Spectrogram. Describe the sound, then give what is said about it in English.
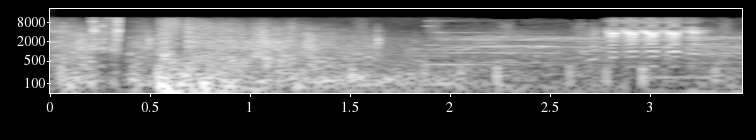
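A single sharp, loud gunshot bang cracks early on, followed by a dense, noisy rumble that slowly fades, with a few fainter knocks after it. “Why did you shoot him?”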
